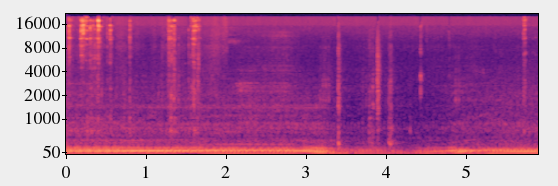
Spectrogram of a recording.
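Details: Proton Inspira engine just fired cold: uneven lumpy idle with irregular knocking beats that dip and stumble midway, suggesting cold misfire or knock; fine once warmed up. Cause suspected, not confirmed.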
